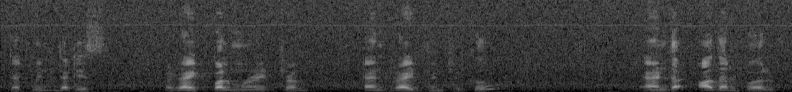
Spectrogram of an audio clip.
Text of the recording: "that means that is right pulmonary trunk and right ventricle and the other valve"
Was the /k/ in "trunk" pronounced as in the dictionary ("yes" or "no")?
no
